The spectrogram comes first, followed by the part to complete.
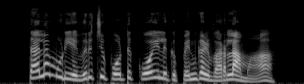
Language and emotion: Tamil, angry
